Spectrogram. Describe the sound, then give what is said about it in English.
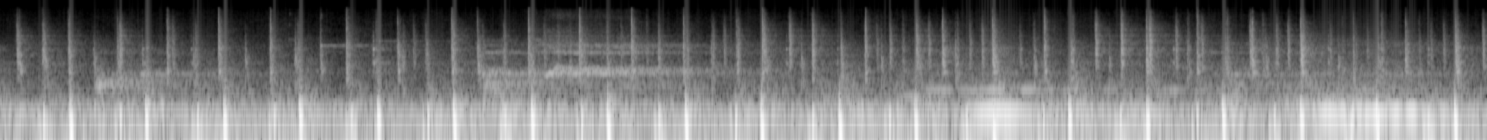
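A heartbeat thumps steadily throughout, a fast, regular run of dull, heavy low beats with sharp onsets, over a soft background hum. There is no talking. “You can just feel the thump, thump, thump, thump?”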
